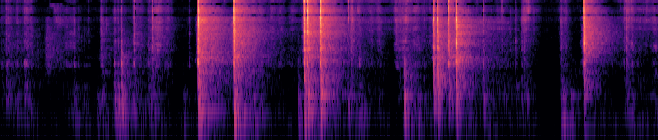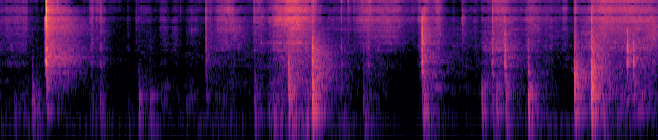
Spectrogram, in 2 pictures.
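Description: Thin laser-cut maple plywood pieces knocking and clicking against each other and the table as they are fitted together by hand: about a dozen sharp, irregular taps, with light rubbing of wood between them.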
